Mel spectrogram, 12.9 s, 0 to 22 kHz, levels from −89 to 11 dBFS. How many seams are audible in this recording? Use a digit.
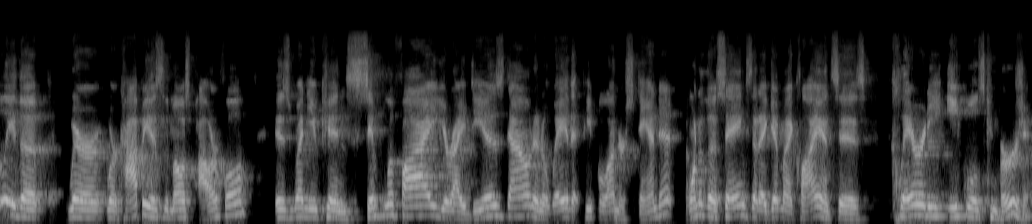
1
